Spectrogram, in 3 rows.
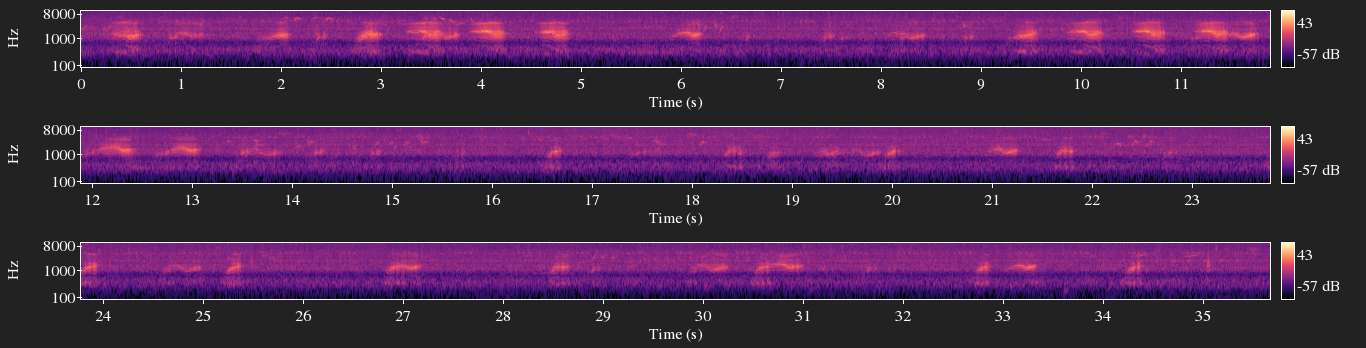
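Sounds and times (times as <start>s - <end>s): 
green frogs croaking at night in Lalevade d'Ardeche: 0.0s - 35.6s.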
